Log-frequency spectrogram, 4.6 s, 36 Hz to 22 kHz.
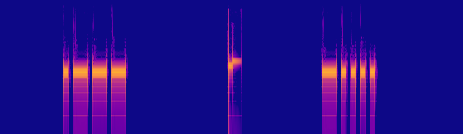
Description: Morse code, heard as a keyed tone, about 25 wpm, 700 Hz. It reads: J 6
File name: Single-Letter-Number-25wpm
